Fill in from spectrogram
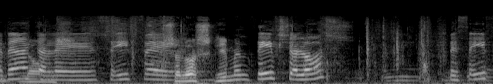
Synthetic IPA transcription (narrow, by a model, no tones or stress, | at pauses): abeʁet̪alesaifʃaloʃɡimelsaifʃalo̞ʃ | besaif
